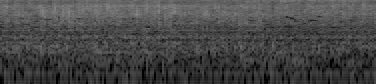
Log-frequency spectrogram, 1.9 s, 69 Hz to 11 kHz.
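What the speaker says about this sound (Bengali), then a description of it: "এখন আরও 2 থেকে 3 মিনিট এটাকে তেলের মধ্যে ভাজা ভাজা করব।" Spices and green chili fry in oil with a steady, close, unbroken sizzle that stays even throughout, no voices.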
